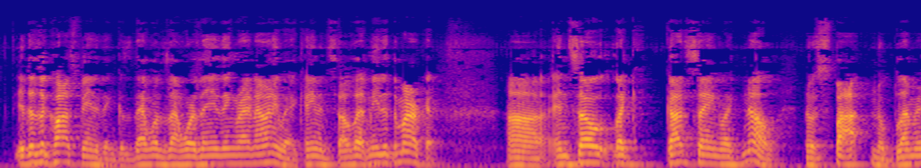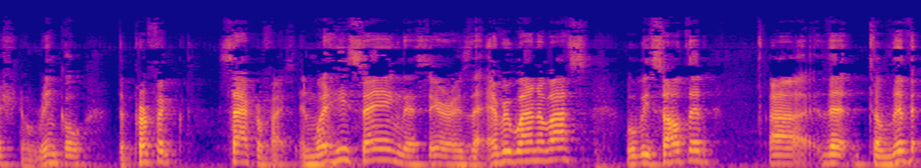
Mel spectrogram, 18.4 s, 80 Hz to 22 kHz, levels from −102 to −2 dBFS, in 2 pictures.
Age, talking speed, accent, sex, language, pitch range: 20-39, 190 wpm, American, male, English, 140-185 Hz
